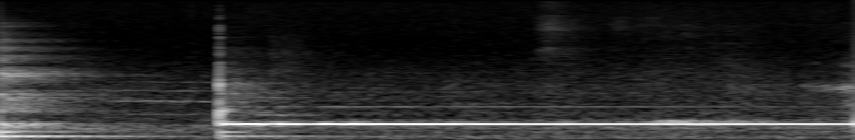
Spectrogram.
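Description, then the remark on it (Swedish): A sharp tap, then a pure, steady tone rings out and sustains evenly for several seconds as a tuning fork tuned to A resonates on an empty wooden resonance box, with faint harmonics above it. “Stämgaffelns svängningar som är osynliga för ögat men hörbara för våra hörselorgan fortplantas när jag placerar det på min tomma låda, en resonanslåda, in i lådan och finns också där.”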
